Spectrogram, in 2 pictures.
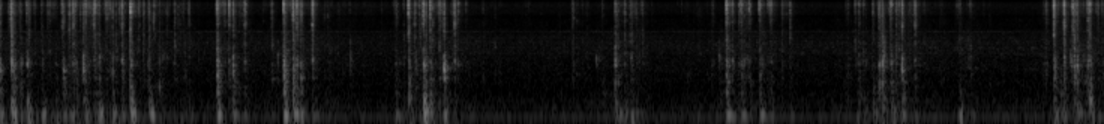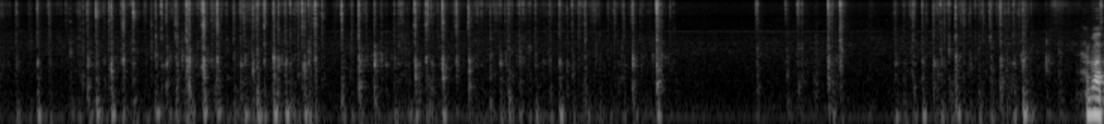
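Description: Typing on a computer keyboard: runs of quick keystrokes broken by short pauses.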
